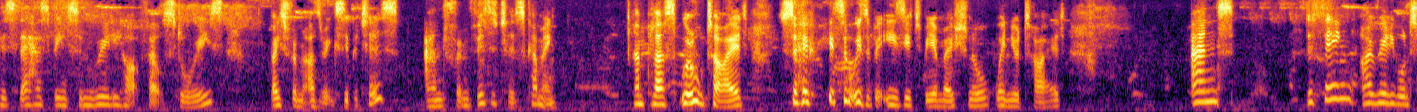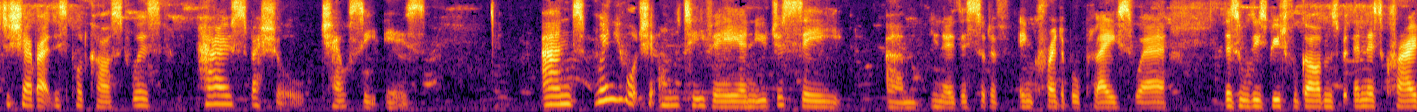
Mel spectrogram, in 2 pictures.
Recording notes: Recorded this podcast LIVE during her week at Chelsea Flower Show with her client The Newt in Somerset.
